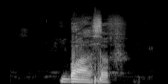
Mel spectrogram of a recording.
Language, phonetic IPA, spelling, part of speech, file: Russian, [ˈbasəf], Басов, proper noun, Ru-Басов.ogg
- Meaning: a surname, Basov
